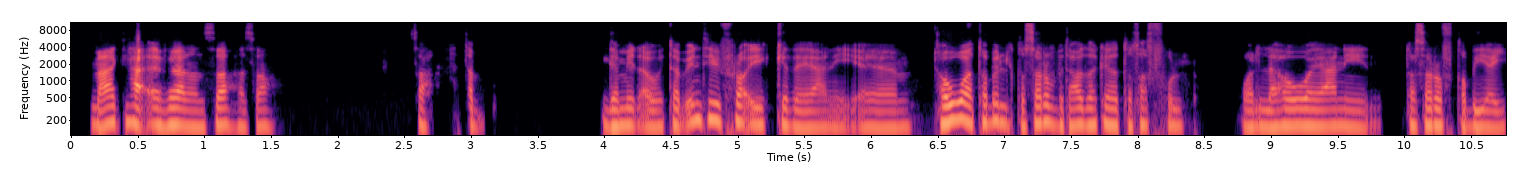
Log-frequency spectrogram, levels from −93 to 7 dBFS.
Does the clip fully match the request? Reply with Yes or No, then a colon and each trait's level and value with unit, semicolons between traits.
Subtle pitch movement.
Yes: narrow, 1.8 semitones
